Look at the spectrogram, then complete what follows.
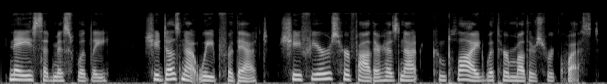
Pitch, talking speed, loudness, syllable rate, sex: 195 Hz, 195 wpm, -18 LUFS, 4.9 syllables/s, female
